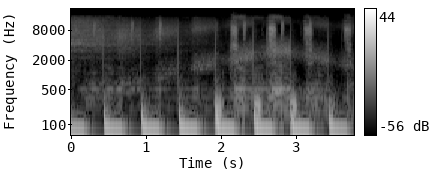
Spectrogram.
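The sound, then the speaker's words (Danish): An instrumental background music bed of the afternoon show on the Danish radio station Nova, with a steady four-on-the-floor kick drum, sustained synth chords, and brighter hi-hat accents joining halfway through; no voices, moderately loud and upbeat. “Og om eftermiddagsshowet, i eftermiddagsshowet, der lyder deres baggrundsmusik sådan her.”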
